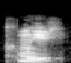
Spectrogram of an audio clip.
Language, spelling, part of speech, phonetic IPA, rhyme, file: Russian, хмырь, noun, [xmɨrʲ], -ɨrʲ, Ru-хмырь.ogg
- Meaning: creep, weirdo, scumbag (a strange, unpleasant, sly, or pitiful man)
